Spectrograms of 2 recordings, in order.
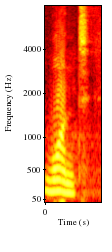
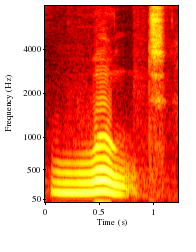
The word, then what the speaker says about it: won't: careful with the pronunciation it's not want it's won't so the example is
